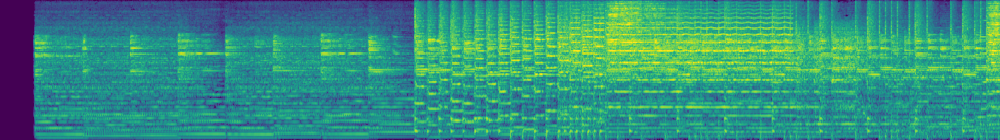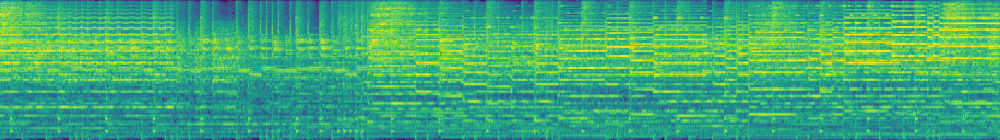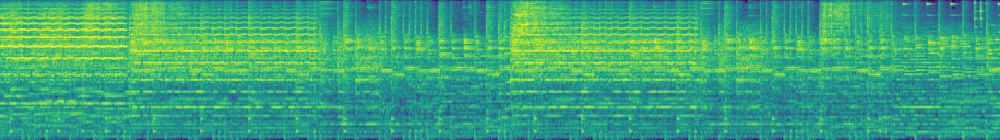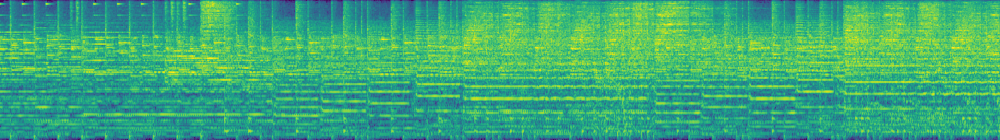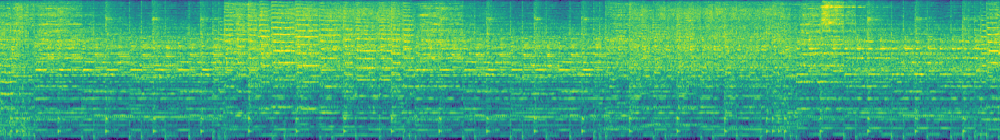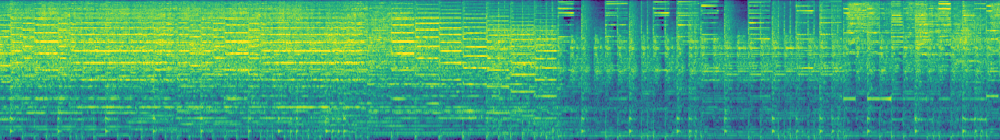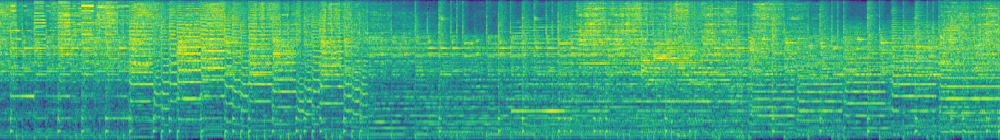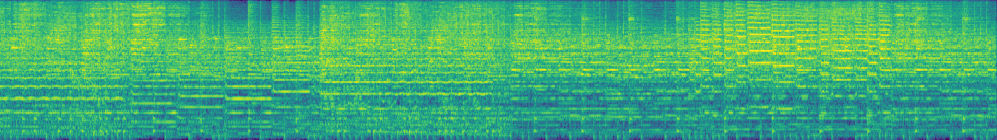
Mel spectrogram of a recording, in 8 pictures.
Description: カバー・アレンジ曲
ちょっと息抜きにアレンジ度薄めで何か別の曲を作りたくなったので、
ドラムフレーズ作ってる間Brufordのこと考えてた。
